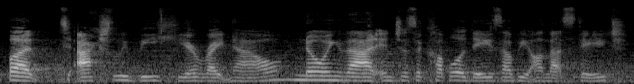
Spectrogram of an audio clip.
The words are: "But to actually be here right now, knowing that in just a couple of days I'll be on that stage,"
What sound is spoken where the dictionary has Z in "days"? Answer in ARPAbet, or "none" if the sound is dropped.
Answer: Z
